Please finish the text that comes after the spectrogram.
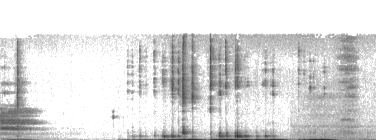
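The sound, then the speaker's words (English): Hard, rapid typing on a computer keyboard, fairly loud, with clustered clacking keystrokes in uneven bursts after a brief pause; no one speaks. “If if you hear clicking, listeners, that's me typing really hard.”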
